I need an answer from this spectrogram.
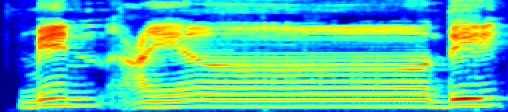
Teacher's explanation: نون ساکن کے بعد عین ہے، حروف حلقی ہے تو نون ساکن پر غنہ نہیں کریں گے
